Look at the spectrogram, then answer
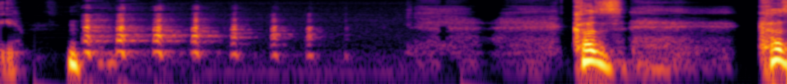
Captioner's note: laughing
